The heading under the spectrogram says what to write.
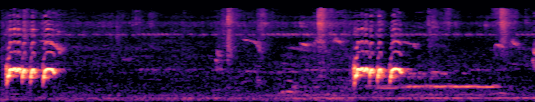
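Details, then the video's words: Lively local zebra dove with a round, crystal voice, recorded to lure and train other doves; two bouncy phrases of four quick coos about three and a half seconds apart, small birds twittering faintly behind. "perkutut lokal gacor suara istimewa buat pancingan dan masteran"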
